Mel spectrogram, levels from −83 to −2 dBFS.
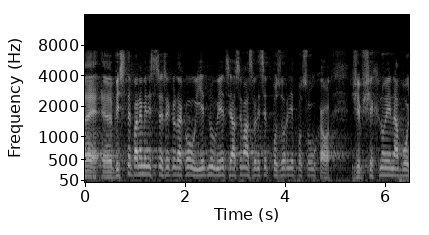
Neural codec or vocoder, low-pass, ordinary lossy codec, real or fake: none; 7.2 kHz; AAC, 48 kbps; real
